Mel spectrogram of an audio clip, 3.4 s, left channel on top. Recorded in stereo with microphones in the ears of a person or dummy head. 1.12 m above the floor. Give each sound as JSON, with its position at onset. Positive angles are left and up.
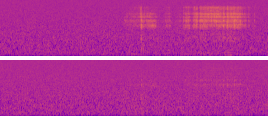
{"t": 1.6, "sound": "tape being pulled", "side_deg": 80}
